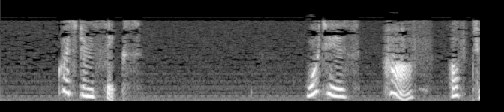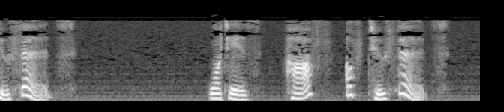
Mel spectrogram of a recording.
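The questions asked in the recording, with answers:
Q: What is half of 2/3?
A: 1/3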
